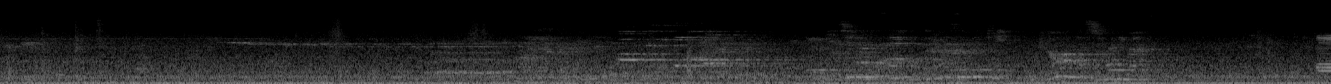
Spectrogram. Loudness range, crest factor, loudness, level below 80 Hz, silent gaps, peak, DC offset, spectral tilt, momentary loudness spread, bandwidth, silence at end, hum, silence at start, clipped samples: 4 LU; 14 dB; -40 LUFS; -44 dBFS; none; -24 dBFS; under 0.1%; -6 dB/octave; 6 LU; 13.5 kHz; 0 s; none; 0 s; under 0.1%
